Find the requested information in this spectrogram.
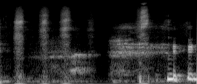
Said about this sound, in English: As the dog answers in the background, don't use me. All right. No, she's probably barking.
